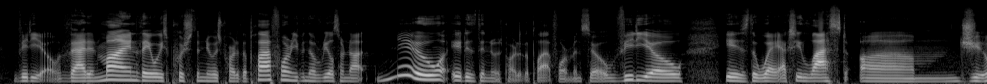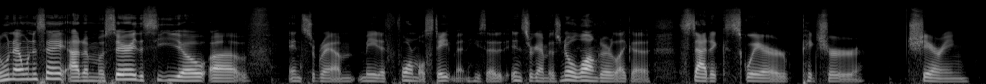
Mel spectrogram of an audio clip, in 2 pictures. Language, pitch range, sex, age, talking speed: English, 150-185 Hz, female, 30-49, 190 wpm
